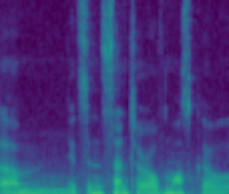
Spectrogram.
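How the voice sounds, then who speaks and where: Over noticeable background noise, a woman with a Russian accent speaks at a moderate pace. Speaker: ambassador. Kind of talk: interview. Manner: halting.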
